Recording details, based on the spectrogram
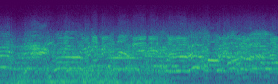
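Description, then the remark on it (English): A dense, steady babble of many overlapping voices fills a crowded market inside the ancient city of Granada, with chatter and calls weaving together at an even, loud level throughout. “Inside, in a busy market, a potter spins his wheel as he fashions a vase.”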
